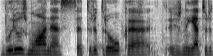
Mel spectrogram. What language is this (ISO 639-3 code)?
lit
